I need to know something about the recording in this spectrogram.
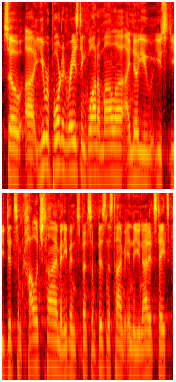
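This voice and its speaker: A man's voice: medium pitch, steady tone, brisk, darkish tone, big-room sound. A man hosting a podcast interview, friendly and asking short questions in a co-working space. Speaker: podcast host. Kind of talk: casual interview conversation.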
